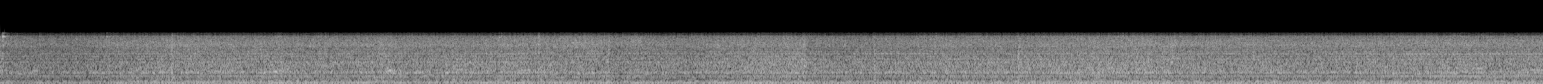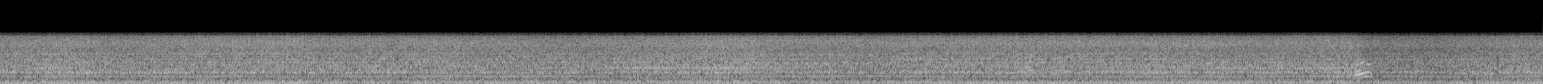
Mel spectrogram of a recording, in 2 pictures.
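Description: Fire trucks' diesel engines running steadily at the scene, an even engine drone with a constant hum.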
